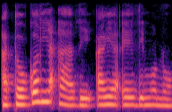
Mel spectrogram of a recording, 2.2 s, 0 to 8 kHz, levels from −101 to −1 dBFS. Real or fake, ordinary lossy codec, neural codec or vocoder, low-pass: fake; none; codec, 16 kHz, 2 kbps, FreqCodec, larger model; 7.2 kHz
